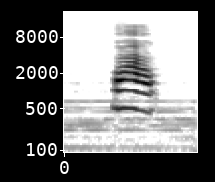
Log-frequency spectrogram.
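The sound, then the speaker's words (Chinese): A white cat gives one short, clear meow, bright and tonal, standing out over a faint low hum. “吴恙喵了一声。”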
